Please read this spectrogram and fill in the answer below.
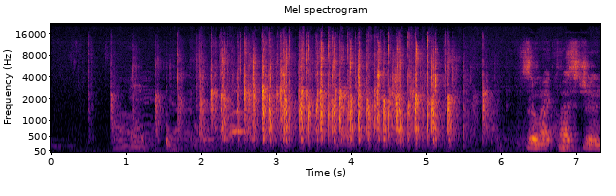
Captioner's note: audience applause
